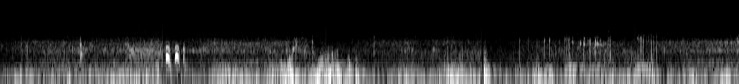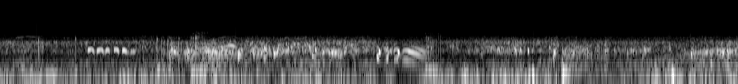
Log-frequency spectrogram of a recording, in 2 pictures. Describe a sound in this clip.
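Muffled underwater rumbling and sloshing continue throughout.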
